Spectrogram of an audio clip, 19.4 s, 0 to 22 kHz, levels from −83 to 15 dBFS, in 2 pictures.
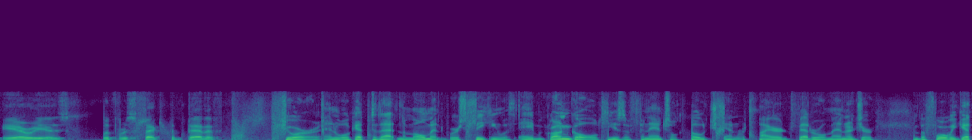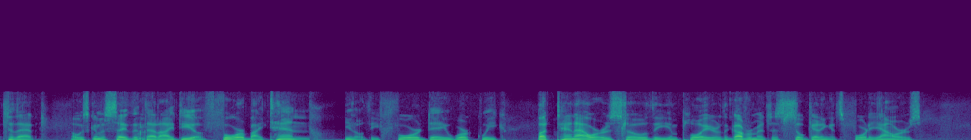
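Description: From 0.68 to 4.76 s and again from 6.02 to 10.44 s, just before "I was going to", the speech is chopped by the voice detector. About 1.4 s and 1.1 s of sound respectively is swapped for synthetic hiss, so syllable edges vanish. The likely cause is the sender's detector repeatedly switching transmission off and on.

At 11.86 to 11.96 s, and briefly at 15.94 s, sound is dropped by the voice detector. The detector likely mistook quiet speech for background and stopped sending, so roughly 70 ms and then 40 ms of speech give way to steady noise before the signal returns.

From 12.82 to 13.70 s, and from 14.78 to 15.10 s after "day work week", comfort noise replaces the background. During these pauses the sender likely transmitted nothing, and the receiver filled the gap with featureless synthetic noise. In the second gap that noise sits about 4 dB below the real background, which is itself about 34 dB under the speech.

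From 17.56 s to the end, after "employer the government is", the speech is chopped again, with about 0.8 s lost to comfort noise. This has the likely cause of the earlier stretches. Throughout the clip, the wideband call codec leaves nothing above 8 kHz.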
